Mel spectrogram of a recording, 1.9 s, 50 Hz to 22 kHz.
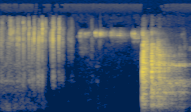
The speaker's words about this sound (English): I am rolling 4 dice. You are rolling 3.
